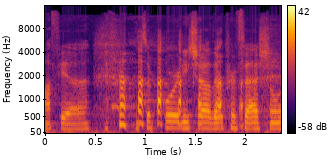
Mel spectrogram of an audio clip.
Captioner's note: laughter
